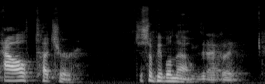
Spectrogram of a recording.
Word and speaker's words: Altucher: is J aler and it's pronounced Al toucher just so people know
